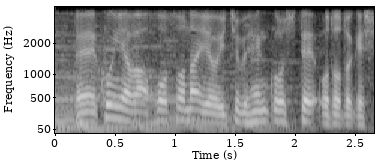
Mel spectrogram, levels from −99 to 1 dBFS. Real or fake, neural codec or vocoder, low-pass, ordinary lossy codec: real; none; 3.6 kHz; none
